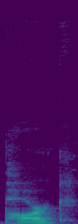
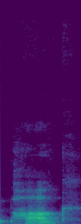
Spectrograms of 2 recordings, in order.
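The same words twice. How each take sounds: First: It is said in an American accent. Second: It is said in a British accent. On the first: "in the U S, it's park" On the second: "In the United Kingdom, it might be park"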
